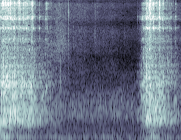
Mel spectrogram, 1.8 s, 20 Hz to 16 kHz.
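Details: 1992 Classic Mini, wheel and drum off, bare rear hub turned by hand: two coarse, gritty, dry rasps rather than a smooth spin. Split-type rear wheel bearings are worn out and being replaced.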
